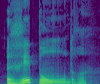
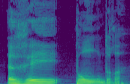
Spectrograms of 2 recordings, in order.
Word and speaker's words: répondre: Répondre. Okay, remember, accent aigu like that. So when the accent is going in that direction and it's just above the it will produce the sound E. Répondre.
